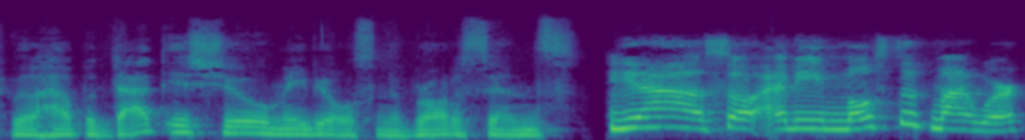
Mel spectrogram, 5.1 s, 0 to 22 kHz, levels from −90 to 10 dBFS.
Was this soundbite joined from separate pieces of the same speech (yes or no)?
yes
